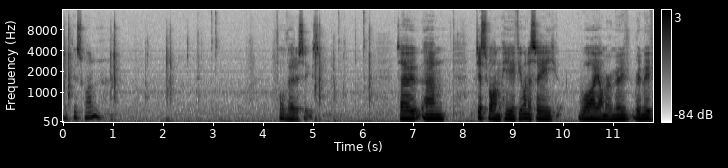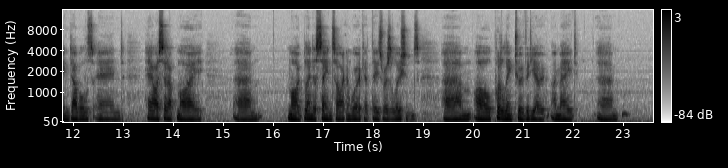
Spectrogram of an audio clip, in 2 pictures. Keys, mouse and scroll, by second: 0.0 Tab, 1.0 a, 1.2 right click, 2.1 w, 5.0 Tab, 5.5-8.0 middle drag.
